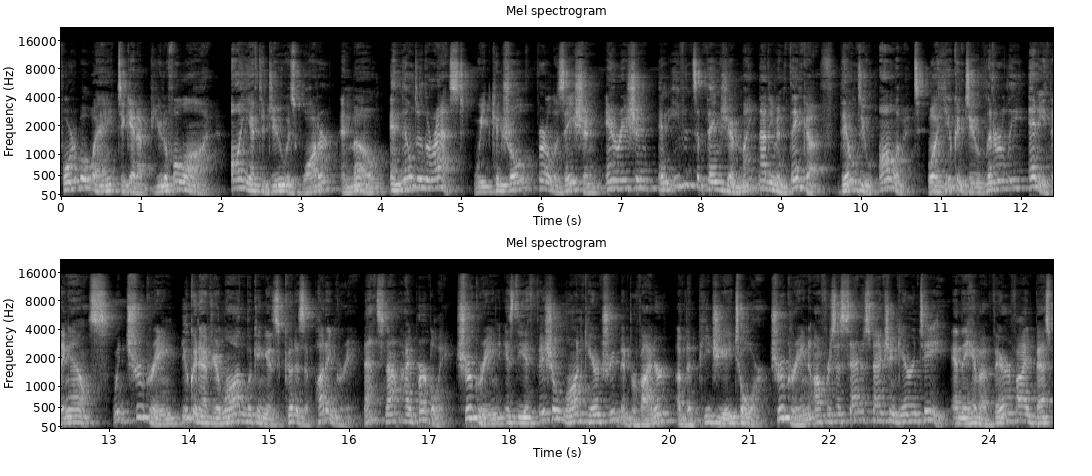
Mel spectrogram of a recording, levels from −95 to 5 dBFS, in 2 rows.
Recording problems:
room echo; very slight; dies away in 0.4 s
off-mic speech; somewhat distant

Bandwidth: 15 kHz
